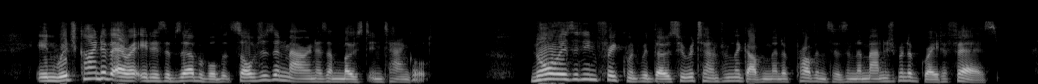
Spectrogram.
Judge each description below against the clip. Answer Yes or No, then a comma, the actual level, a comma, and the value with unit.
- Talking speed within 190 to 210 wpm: Yes, average, 195 wpm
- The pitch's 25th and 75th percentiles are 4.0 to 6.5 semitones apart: Yes, average, 5.3 semitones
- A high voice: No, medium, 150 Hz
